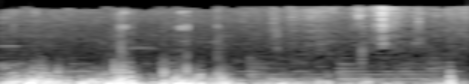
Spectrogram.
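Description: Wind buffeting the microphone, a loud low rumble, with a few faint clicks of handling.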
